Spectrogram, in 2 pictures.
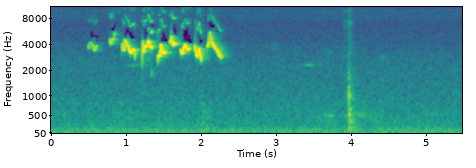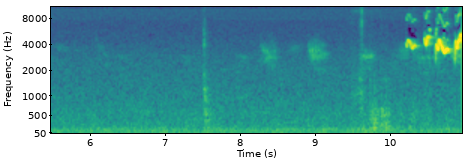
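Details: Young ultramarine grosbeak from Brazil's Northeast, kept since its brown juvenile plumage, sings a short warbled phrase of slurred notes that rise and fall, then falls silent before starting a second phrase near the end; faint clicks between.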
